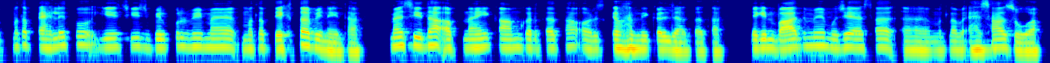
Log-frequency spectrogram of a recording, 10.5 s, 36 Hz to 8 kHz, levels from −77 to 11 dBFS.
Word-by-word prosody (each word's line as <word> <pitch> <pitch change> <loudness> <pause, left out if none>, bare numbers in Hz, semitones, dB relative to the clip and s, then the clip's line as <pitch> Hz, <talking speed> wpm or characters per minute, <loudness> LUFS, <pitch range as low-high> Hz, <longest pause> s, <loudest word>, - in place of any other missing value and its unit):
मतलब 175 +2 -3
पहले 150 +3 +2
तो 175 +2 -4
ये 150 +1 -1
चीज़ 150 -1 -6
बिल्कुल 145 +3 -2
भी 155 0 0
मैं 150 -1 0
मतलब 135 +1 -4
देखता 130 +7 +5
भी 140 -3 +1
नहीं 110 -3 0
था, 105 +1 -5 0.3
मैं 165 +1 +5
सीधा 170 0 +4
अपना 140 0 +1
ही 145 +2 +2
काम 145 -2 -1
करता 135 -1 -2
था 150 +4 -6
और 135 -4 -3
उसके 125 +3 -1
बाद 130 0 +3
निकल 125 -1 +1
जाता 110 -2 -2
था, 105 0 -7 0.3
लेकिन 140 +1 +3
बाद 140 +4 +6
में 165 0 0
मुझे 150 -1 0
ऐसा 140 +1 -1
अ, 120 -2 -4
मतलब 115 +1 -6
एहसास 130 +3 +1
हुआ 105 -1 +1
140 Hz, 200 wpm, -25 LUFS, 125-150 Hz, 0.3 s, बाद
